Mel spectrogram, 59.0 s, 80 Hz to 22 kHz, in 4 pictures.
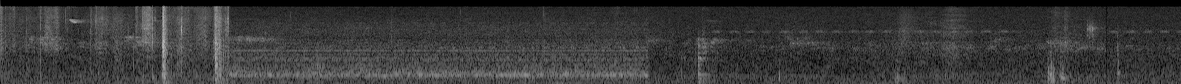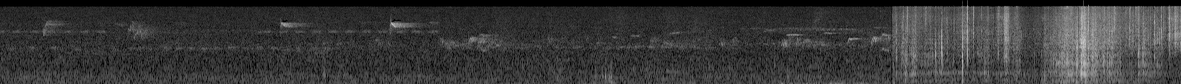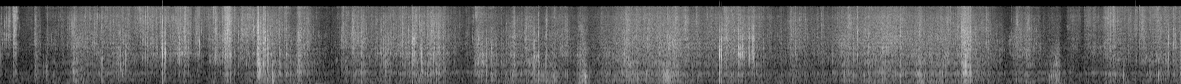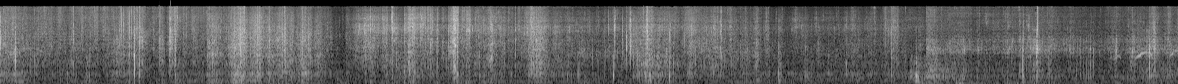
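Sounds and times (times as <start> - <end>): dry leaves rustling and crackling: 0.0 - 8.1, 25.9 - 59.0.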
